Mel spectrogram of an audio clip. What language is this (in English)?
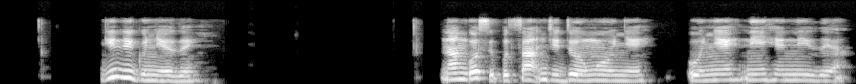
Igbo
